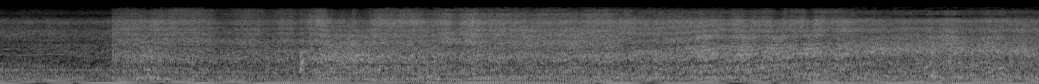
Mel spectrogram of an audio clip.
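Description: Pressure washer spraying a water jet against a painted building facade and windows, a steady loud hiss that gets louder about a second in.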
